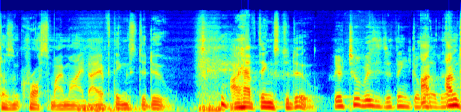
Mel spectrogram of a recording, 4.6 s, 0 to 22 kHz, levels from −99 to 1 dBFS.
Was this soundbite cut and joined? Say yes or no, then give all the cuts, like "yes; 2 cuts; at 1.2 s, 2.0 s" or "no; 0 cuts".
no; 0 cuts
